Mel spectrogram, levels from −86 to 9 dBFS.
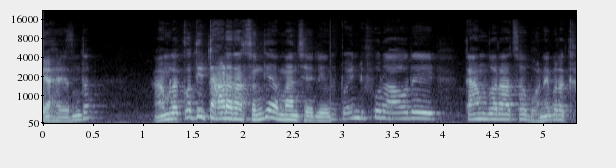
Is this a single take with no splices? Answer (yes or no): no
